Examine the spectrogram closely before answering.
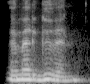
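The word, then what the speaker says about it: Ömer Güven: Omer Güven, please. Thank you for pronouncing my umlauts.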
